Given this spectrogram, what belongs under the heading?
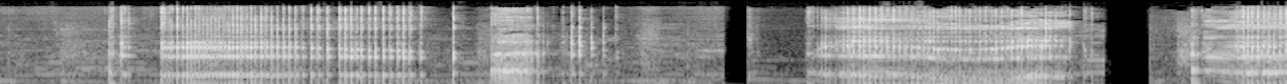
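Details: A girl's long, loud, drawn-out, forceful voiced burps with faint background music; burping.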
